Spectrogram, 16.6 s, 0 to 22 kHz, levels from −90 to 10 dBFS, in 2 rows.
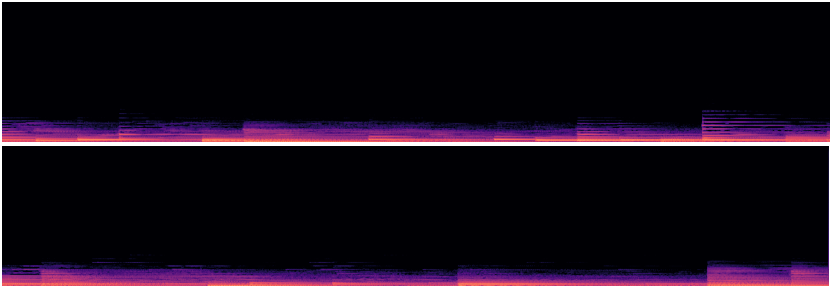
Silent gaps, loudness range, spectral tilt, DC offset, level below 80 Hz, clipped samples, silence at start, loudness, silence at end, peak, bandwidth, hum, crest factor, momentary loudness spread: none; 6 LU; -13.5 dB/octave; under 0.1%; -52 dBFS; under 0.1%; 0 s; -20 LUFS; 0 s; -4 dBFS; 3.4 kHz; none; 16 dB; 14 LU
